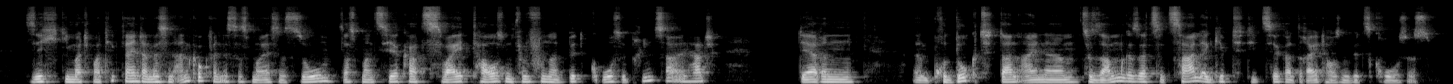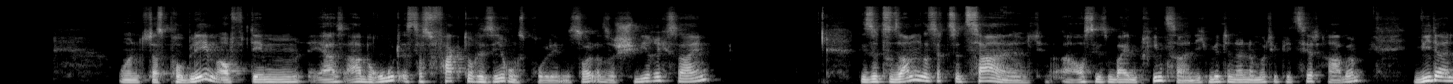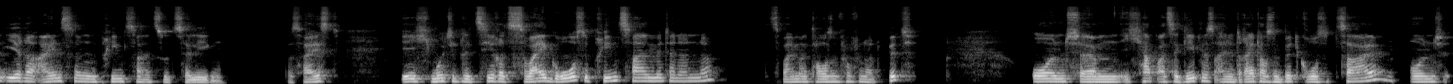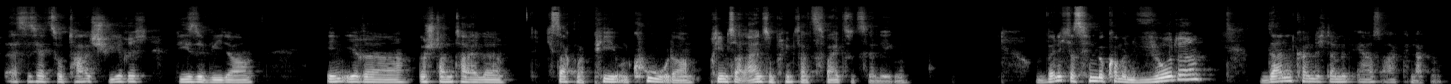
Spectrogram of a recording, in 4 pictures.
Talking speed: 130 wpm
